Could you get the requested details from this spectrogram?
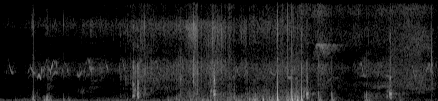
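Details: Mother hen protecting her chicks: irregular short, low clucks, with a loud cluster of sharp pulses near the three-second mark and softer high chirping in the background.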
